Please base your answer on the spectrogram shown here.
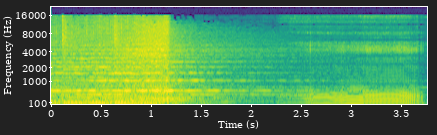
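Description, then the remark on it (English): A person snores in a shared bedroom at 6 in the morning: a long, raspy rattling breath, then a pause and a droning, wavering nasal snore. The sound is fairly loud and clear, with no talking. “You can probably hear snoring.”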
